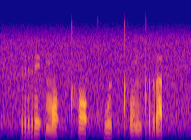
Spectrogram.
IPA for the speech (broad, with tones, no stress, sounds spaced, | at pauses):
r e˥˩ ʔ m ɔ˦˥ ʔ tʰ ɔ˦˥ ʔ kʰ w ɯ˥˩ k̚ tʰ o˧ n t r a˦˥ t̚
